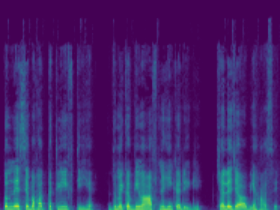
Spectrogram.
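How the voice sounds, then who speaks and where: A woman's voice: on the high side, creaky, a little mellow, no echo, studio quality. Woman reading as a stern ghostly young woman.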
